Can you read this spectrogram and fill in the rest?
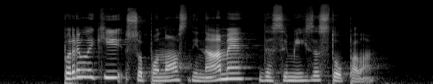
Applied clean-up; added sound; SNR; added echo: none; none; none; none.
